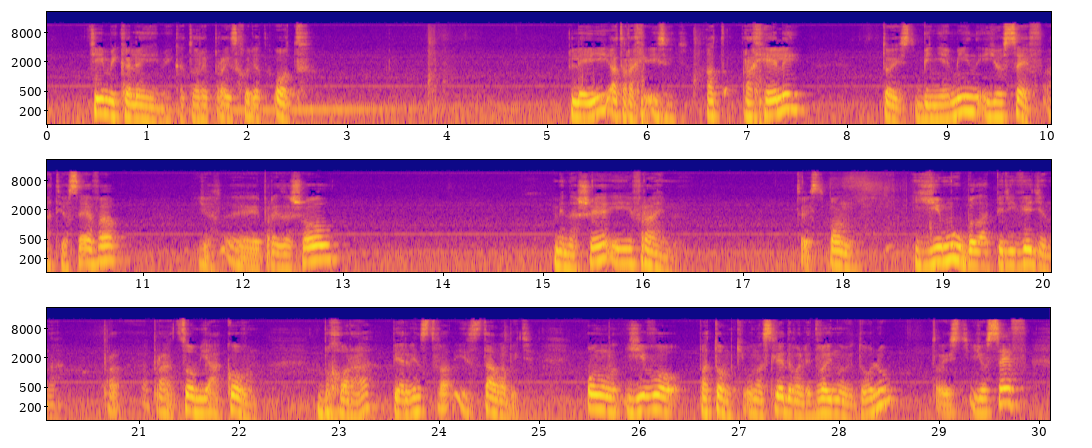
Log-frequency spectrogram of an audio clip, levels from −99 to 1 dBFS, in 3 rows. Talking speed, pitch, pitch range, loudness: 90 wpm, 145 Hz, 125-165 Hz, -16 LUFS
